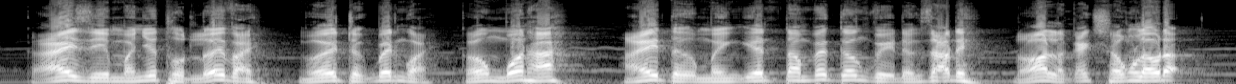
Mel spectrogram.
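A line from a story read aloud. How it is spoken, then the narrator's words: Fierce shout. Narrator (Vietnamese): Một hán tử mặt mày hung dữ trợn mắt quát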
